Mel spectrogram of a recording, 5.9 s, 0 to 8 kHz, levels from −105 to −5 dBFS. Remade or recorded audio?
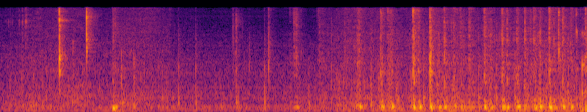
recorded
